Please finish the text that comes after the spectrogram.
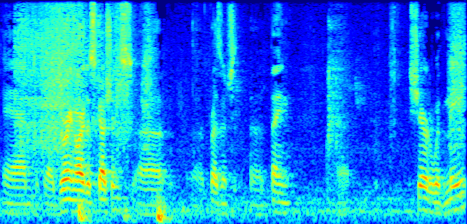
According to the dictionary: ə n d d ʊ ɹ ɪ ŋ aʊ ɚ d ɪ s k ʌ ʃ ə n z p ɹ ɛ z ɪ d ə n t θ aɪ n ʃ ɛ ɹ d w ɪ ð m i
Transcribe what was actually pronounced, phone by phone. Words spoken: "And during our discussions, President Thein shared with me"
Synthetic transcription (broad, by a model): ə n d d ʊ ɹ ɪ ŋ aʊ ɚ d ɪ s k ʌ ʃ ə n z p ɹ ɛ z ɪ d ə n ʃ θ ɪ n ʃ ɛ ɹ d w ɪ ð m i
